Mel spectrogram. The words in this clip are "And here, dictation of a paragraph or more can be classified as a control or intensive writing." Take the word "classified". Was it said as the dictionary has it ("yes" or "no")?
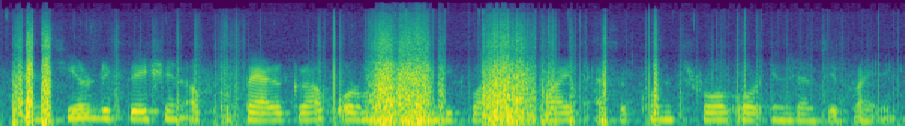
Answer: no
